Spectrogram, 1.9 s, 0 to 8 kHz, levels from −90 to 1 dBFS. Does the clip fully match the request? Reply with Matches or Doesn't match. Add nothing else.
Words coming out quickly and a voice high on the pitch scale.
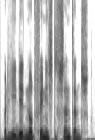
Doesn't match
